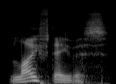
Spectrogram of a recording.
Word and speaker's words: Leif Davis: Leaf is pronounced like the word life. Life Davis.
